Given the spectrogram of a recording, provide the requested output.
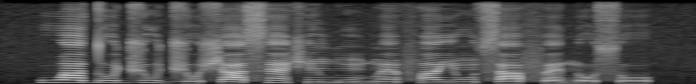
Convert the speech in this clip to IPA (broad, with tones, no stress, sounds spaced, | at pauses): w a˦ d o˦ d͡ʒ u˦˨ d͡ʒ o˨ ʃ a˨˦ s ɛ̃˦˨ ʃ ĩ˨˦ b ũ˦˨ b ɛ̃˧ f ã˦ j ũ˧ s a˧ f ɛ˨ n o˨˦ s o˧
